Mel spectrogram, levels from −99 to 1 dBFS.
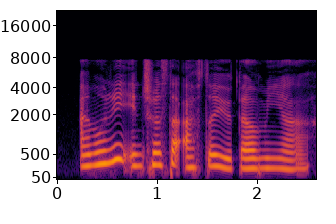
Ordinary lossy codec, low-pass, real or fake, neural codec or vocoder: none; none; real; none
